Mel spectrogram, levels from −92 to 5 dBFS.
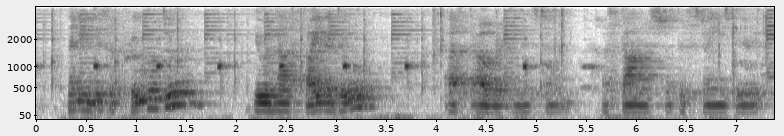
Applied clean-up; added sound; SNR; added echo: none; Clock; 9 dB; reverberation time 0.7 s.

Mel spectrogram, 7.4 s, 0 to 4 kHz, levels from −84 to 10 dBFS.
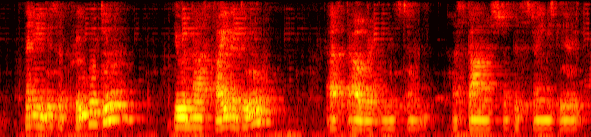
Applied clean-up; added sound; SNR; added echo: neural separator model SepFormer DNS4.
